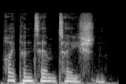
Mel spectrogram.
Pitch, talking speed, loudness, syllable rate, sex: 145 Hz, 145 wpm, -14 LUFS, 5.6 syllables/s, male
